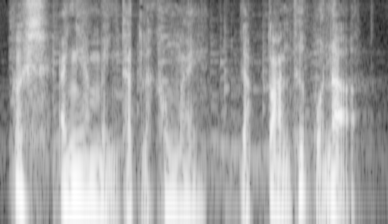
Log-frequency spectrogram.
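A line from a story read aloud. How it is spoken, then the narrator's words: Sighing, consoling. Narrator (Vietnamese): Điển thở dài an ủi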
